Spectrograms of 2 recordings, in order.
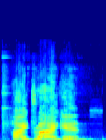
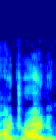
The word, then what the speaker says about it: Hydreigon: Let's see how that one's pronounced, actually. Hydreigon. Yeah, Hydreigon, see?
